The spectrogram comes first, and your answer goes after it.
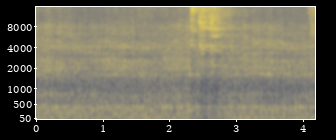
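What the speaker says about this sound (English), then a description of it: "Got some CSX action here, finally." A CSX freight train passes close by in a loud continuous rumble of wheels and cars with a steady rattling clatter and a brief squeal midway. No one speaks.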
